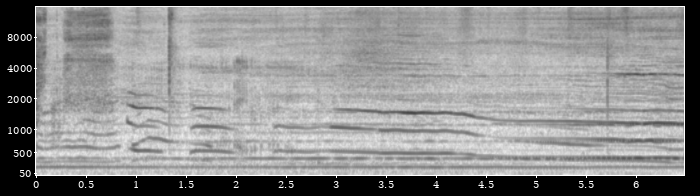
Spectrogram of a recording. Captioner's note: humming, Breathing And Sighing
